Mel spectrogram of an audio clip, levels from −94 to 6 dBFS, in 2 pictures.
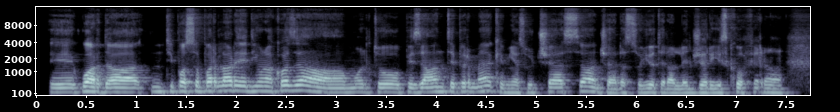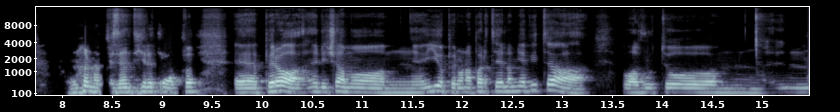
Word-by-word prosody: Ehm 135 0 -3
guarda, 140 -3 +4
mhmm, 150 0 -8
ti 155 +1 -9
posso 165 +1 +1
parlare 170 +1 +2
di 165 - -6
una 165 -1 -1
cosa 180 +3 +1 0.4
molto 135 0 -4
pesante 145 +2 -2
per 150 +1 -3
me 160 +4 -2
che 160 -5 -9
mi 125 - -8
è 125 - -5
successa, 140 +5 -2
cioè 130 -2 -3
adesso 120 +1 -6
io 125 +2 -2
te 125 - -5
l'alleggerisco, 120 +1 -3
per 135 +1 -10
non 120 -2 -5 0.6
per 125 +2 -6
non 165 -1 +4
appesantire 140 +2 0
troppo 150 0 +1 0.4
eh 130 0 +2
però 155 -3 +7
diciamo, 140 -3 0 0.3
ehm, 125 +1 -6
io 170 +4 +1
per 140 -4 -4
una 135 0 -1
parte 155 +2 -1
della 155 0 +1
mia 165 +1 -3
vita 190 +2 0 0.7
ho 125 - +2
avuto, 130 0 -1
mhmm, 120 - -13
140 Hz, 165 wpm, -22 LUFS, 130-155 Hz, 0.7 s, però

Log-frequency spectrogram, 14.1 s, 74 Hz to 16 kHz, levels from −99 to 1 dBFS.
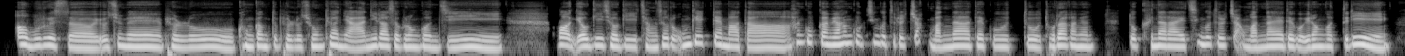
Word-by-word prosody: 아 230 0 +4
모르겠어요. 190 -6 +1
요즘에 185 0 +2
별로 180 -2 0
건강도 195 -1 0
별로 180 -1 -2
좋은 190 +1 -1
편이 200 -4 +1
아니라서 190 +5 +1
그런 185 -1 0
건지 170 -2 0 0.5
막 215 -5 +3
여기저기 190 -2 +1
장소를 185 +2 -1
옮길 250 +5 -1
때마다 175 -6 0
한국 280 +4 -4
가면 230 -1 +3
한국 260 -2 -2
친구들을 250 -5 -4
쫙 270 - -6
만나야 195 +3 +1
되고 190 -2 -2
또 185 -2 0
돌아가면 190 0 +1 0.3
또 200 - -2
그 200 - -7
나라의 195 -2 +2
친구들을 225 -1 -2
쫙 195 - -6
만나야 190 +3 +1
되고 180 -4 +1
이런 190 +2 +1
것들이 190 -1 +2
190 Hz, 350 characters per minute, -24 LUFS, 180-205 Hz, 0.5 s, 아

